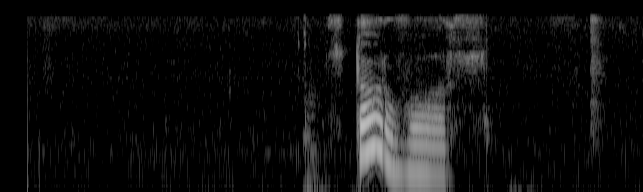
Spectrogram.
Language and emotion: Russian, sad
